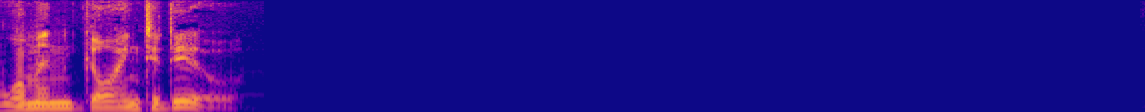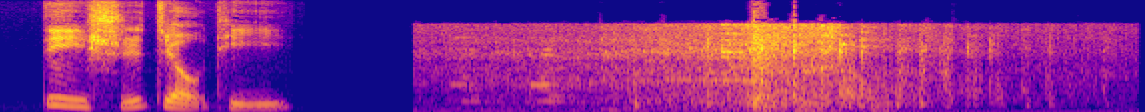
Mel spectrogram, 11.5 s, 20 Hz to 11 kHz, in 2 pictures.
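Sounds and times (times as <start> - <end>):
speech: 0.0 - 1.2, 6.0 - 7.2
northbound train rumbling along the rails: 7.8 - 11.4.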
